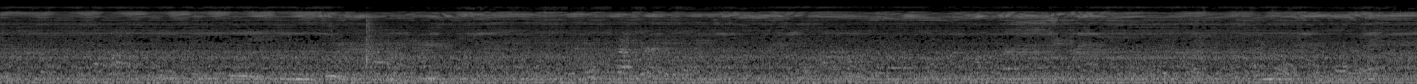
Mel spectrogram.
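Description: Electric pet grooming clippers with a 10 blade running steadily as they are drawn through a Scottish Terrier's head coat.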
